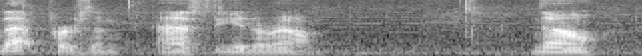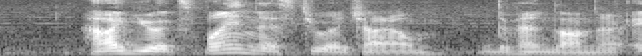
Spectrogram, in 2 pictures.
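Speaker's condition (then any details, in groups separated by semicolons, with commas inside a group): Spastic diplegia cerebral palsy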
